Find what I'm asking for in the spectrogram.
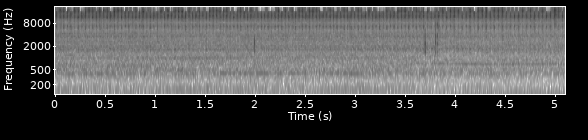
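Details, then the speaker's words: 2009 Honda CR-V petrol engine at idle with a constant airy hiss over a low hum; spraying MAF cleaner at the rear changes idle, revealing an intake vacuum leak causing the P0171 code. "Well, I found my source of my P0171 code. Air leak back here using the mass airflow center cleaner."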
